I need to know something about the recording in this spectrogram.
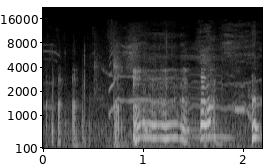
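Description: A dog yelping and whimpering as it is kicked, in a string of held and wavering cries.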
